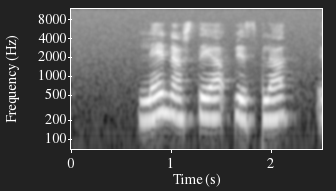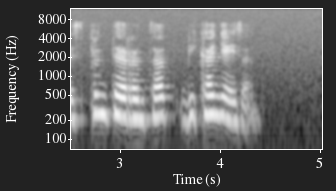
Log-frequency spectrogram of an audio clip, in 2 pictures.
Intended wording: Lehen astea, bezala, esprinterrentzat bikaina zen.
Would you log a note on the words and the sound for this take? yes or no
yes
